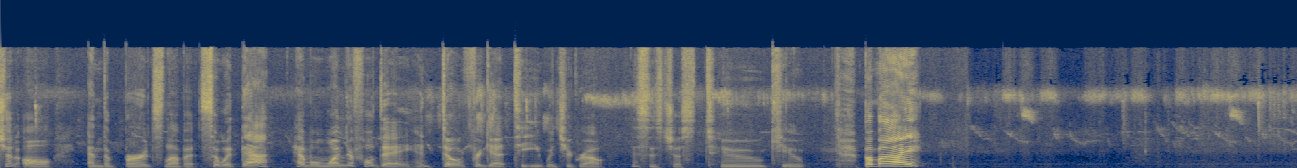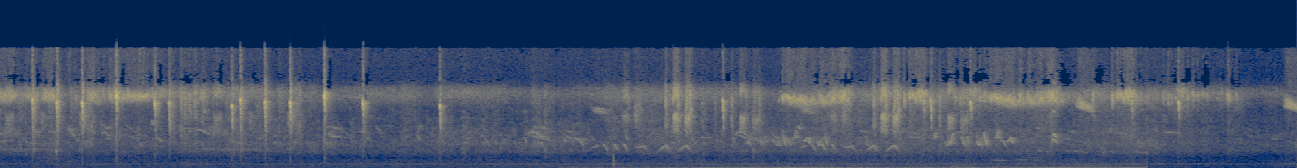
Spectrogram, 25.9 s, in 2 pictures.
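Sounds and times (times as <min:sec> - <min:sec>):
songbirds chirping: 0:00.0 - 0:25.9
low rumble: 0:18.4 - 0:24.5.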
